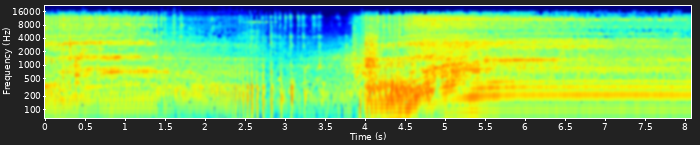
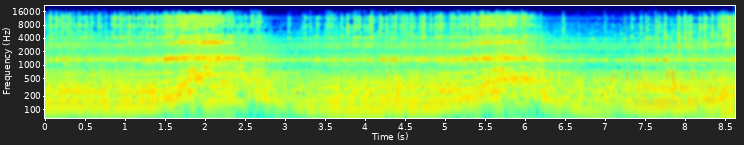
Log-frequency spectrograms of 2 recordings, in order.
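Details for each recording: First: RedMax EBZ7500 backpack blower two-stroke, after fresh fuel, aftermarket Chinese carburettor and smaller kit fuel filter: stumbles and cuts out briefly, then refires and holds a steady, even drone, running properly. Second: RedMax EBZ7500 backpack blower two-stroke on cold start with original carburettor: engine speed swells and sags about every four seconds, a hunting surge; runs and dies despite Sea Foam and cleaning, carburettor suspected.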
